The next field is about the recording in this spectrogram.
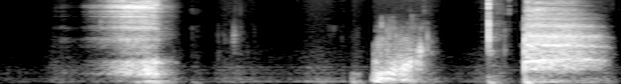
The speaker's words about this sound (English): See? So I'm swallowing, right?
